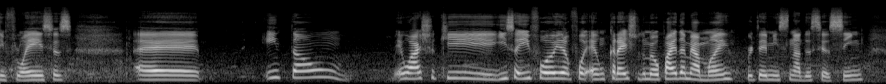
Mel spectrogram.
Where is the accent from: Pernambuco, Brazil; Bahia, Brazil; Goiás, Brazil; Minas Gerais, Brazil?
Goiás, Brazil; Goiânia; eu fui criada ali em Goiânia, bem perto da minha família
